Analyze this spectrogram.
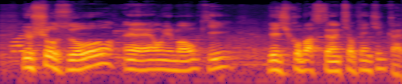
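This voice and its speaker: Music plays in the background as a man with a medium-pitched voice talks at a moderate pace. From Brazil. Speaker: descendant of Japanese immigrants. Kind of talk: testimony.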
